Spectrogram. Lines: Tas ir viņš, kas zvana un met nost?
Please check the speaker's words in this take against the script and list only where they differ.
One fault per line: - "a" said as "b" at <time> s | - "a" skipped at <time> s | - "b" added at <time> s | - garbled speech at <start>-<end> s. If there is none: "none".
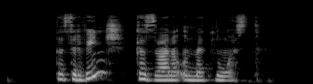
none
